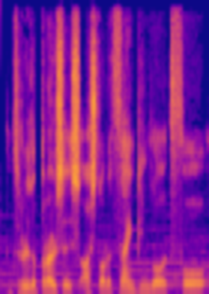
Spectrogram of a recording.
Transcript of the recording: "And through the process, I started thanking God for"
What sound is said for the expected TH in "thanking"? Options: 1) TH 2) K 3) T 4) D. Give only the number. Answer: 1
